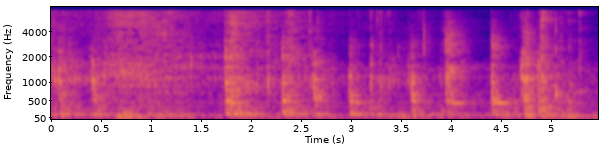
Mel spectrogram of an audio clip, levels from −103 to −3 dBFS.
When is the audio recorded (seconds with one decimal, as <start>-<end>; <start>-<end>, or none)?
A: 0.0-5.5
